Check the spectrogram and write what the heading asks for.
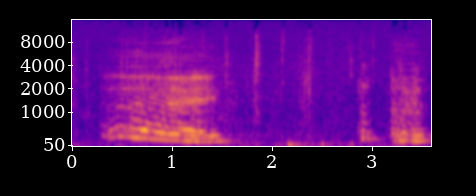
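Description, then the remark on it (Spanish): A man who has just woken up stretches and gives a long, drawn-out yawn with a falling pitch, followed by a few short breathy vocal sounds and murmurs, fairly loud. “El criado, para Toras, que se ha despertado al oír la voz de su amo, se estira y bosteza.”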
